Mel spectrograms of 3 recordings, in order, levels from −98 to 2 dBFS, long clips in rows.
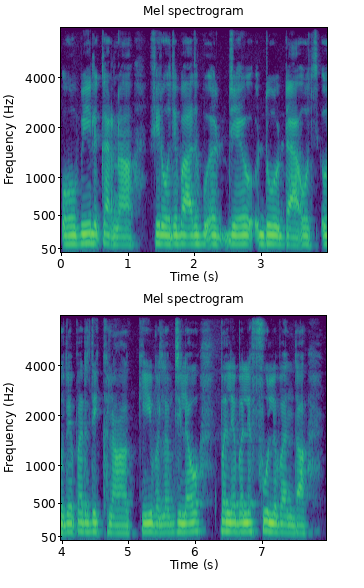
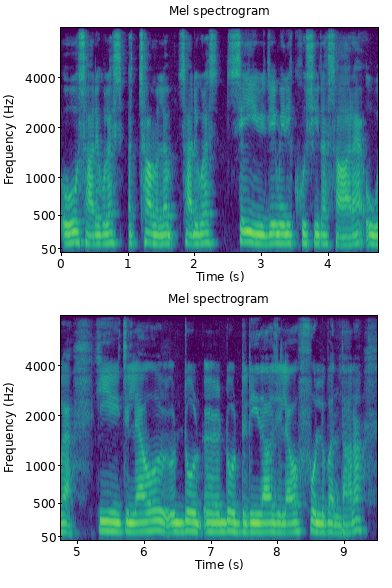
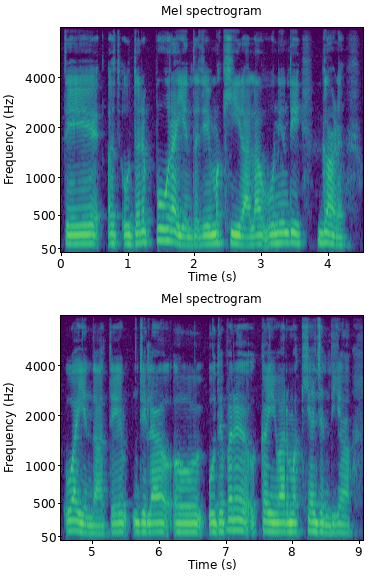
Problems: none marked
